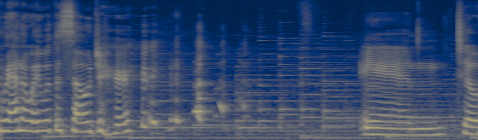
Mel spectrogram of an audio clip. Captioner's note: laughing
